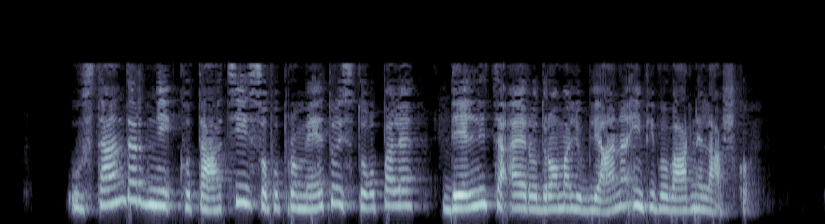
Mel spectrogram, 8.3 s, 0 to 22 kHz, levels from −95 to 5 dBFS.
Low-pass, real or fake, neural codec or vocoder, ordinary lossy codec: 19.8 kHz; real; none; AAC, 24 kbps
